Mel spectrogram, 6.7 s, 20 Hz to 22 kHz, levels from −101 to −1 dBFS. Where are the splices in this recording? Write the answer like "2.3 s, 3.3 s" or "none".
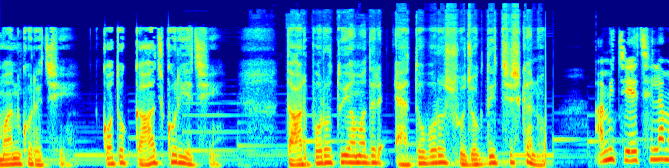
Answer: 5.6 s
